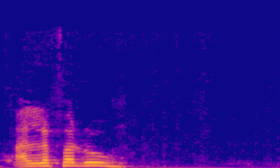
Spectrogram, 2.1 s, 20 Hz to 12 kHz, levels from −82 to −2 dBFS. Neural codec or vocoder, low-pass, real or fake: none; 9.9 kHz; real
